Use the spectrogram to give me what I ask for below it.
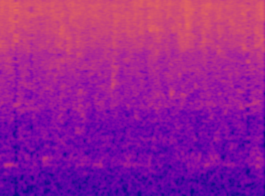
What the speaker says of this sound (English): Take your stick, put it on the lip of your cup, and it controls your pour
